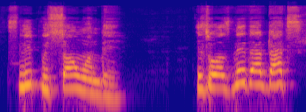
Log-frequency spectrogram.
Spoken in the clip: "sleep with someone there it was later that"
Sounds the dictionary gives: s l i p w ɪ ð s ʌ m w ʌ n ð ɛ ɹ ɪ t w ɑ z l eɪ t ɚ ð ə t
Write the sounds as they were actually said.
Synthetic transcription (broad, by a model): s l i p w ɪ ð s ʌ m w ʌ n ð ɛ ɪ t w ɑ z n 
